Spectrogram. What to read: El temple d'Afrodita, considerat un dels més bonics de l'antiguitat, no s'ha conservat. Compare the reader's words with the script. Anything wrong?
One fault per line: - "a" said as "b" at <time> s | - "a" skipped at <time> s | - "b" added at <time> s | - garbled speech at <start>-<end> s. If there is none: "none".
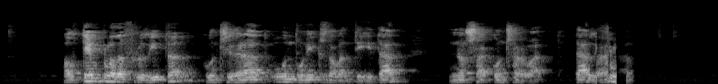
- "dels més" skipped at 3.0 s
- garbled speech at 5.8-6.4 s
